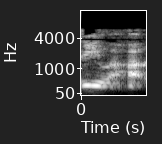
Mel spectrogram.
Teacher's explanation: إذن ارجئه يأتي بالهمزة ويحققها. نعم أو يكون ترك الهمزة فيه أثقل من الهمز. · Term: يحقق الهمزة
